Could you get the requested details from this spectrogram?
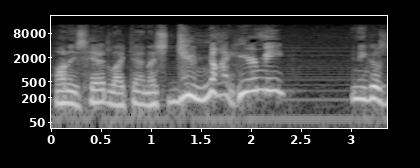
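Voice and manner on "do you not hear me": exasperated scold. Retold or imitated. Scolding son, hands on head.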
